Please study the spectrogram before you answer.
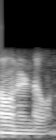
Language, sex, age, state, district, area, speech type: Telugu, male, 45-60, Andhra Pradesh, East Godavari, rural, conversation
